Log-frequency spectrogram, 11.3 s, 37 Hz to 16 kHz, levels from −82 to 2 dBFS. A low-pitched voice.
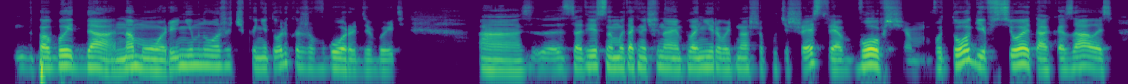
Yes: low, 125 Hz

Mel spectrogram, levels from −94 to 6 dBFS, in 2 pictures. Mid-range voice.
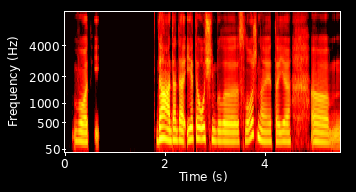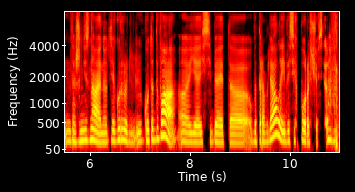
Yes: medium, 165 Hz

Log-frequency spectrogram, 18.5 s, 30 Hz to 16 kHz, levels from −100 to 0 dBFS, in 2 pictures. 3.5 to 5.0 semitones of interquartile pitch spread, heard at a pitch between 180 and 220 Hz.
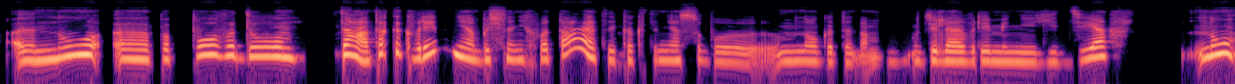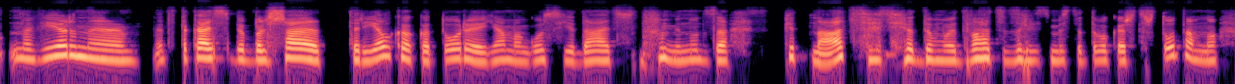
Yes: average, 4.1 semitones; high, 190 Hz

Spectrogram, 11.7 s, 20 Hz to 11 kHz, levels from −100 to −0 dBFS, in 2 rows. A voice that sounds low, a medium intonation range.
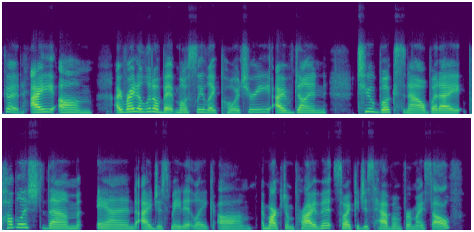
No: high, 210 Hz; average, 3.2 semitones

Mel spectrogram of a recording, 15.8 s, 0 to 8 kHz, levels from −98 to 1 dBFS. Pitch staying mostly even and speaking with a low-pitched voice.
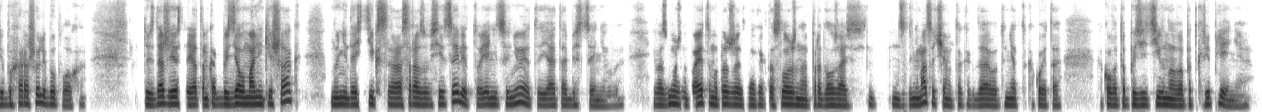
Yes: narrow, 2.3 semitones; low, 130 Hz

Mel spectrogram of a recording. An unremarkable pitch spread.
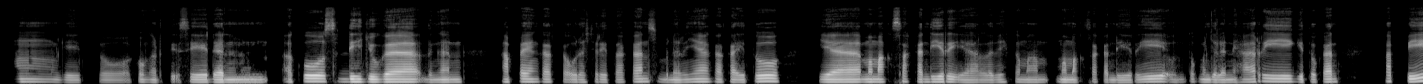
No: narrow, 2.0 semitones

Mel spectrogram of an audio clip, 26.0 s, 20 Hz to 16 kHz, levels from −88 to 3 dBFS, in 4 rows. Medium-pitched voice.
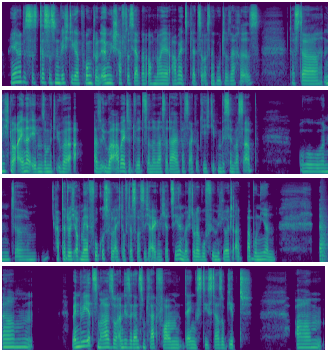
Yes: medium, 145 Hz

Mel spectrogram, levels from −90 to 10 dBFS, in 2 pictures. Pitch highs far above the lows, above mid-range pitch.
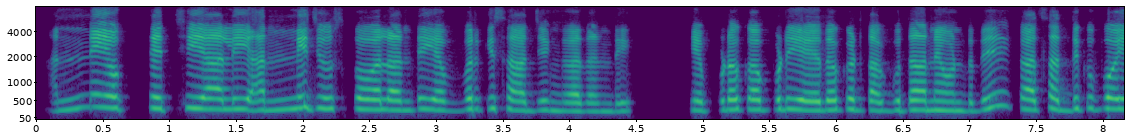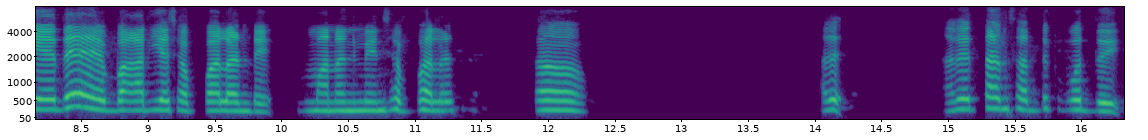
No: average, 2.9 semitones; very high, 255 Hz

